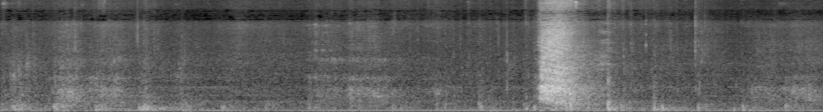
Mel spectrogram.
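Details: Friesian horse Queen Uniek, trotting and cantering happily, gives one forceful breathy snort late on, preceded by rhythmic muffled hoofbeats, over a constant low background hum.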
